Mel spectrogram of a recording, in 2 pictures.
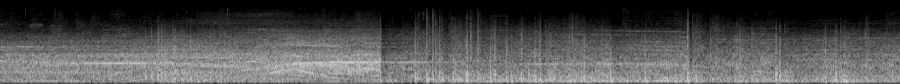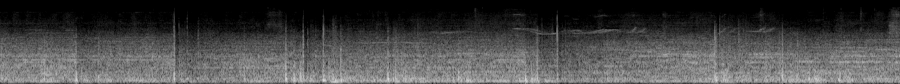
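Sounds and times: fireworks bursting and crackling: 0.0s - 18.0s.

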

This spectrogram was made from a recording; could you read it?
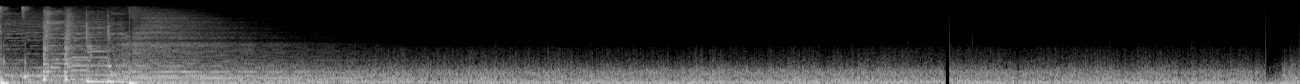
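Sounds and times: engine and tyre noise: 3.1s - 10.2s
wind buffeting camera: 3.6s - 13.0s.

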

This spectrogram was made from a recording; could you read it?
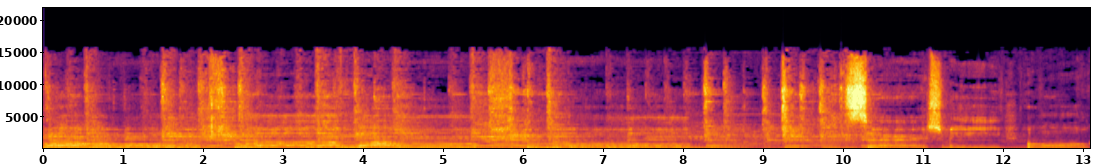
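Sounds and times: man singing: 0.0s - 8.6s, 9.9s - 13.0s
strummed acoustic guitar: 0.0s - 13.0s.

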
